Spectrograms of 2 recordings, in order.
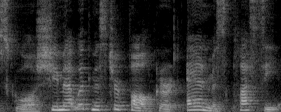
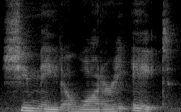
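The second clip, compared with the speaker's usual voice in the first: usual speaking voice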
